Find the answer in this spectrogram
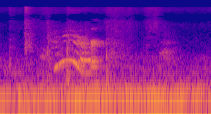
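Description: Golden retriever puppy whining: one short, high whine about half a second in that rises and then falls in pitch.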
